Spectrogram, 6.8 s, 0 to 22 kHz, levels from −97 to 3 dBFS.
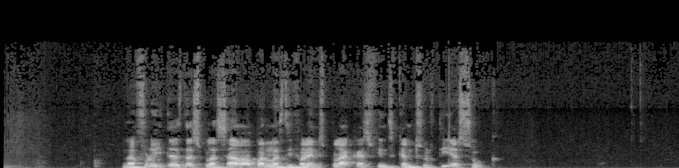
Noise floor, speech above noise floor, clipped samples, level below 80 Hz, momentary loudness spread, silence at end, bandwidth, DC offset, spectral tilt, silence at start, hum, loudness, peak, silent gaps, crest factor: -66 dBFS; 47 dB; under 0.1%; -58 dBFS; 9 LU; 1.85 s; 16 kHz; under 0.1%; -5.5 dB/octave; 0.05 s; none; -20 LUFS; -4 dBFS; none; 18 dB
